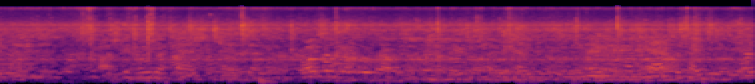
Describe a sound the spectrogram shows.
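A man speaks in a lecturing voice.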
